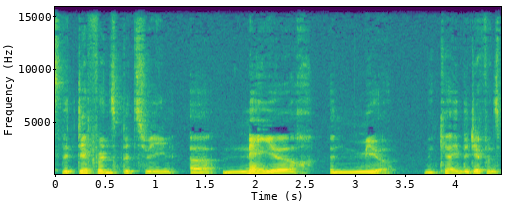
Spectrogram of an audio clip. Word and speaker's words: meilleur: with one syllable yeah and if you are saying best which is one syllable in French you are going to go with two syllables mayor so to become one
